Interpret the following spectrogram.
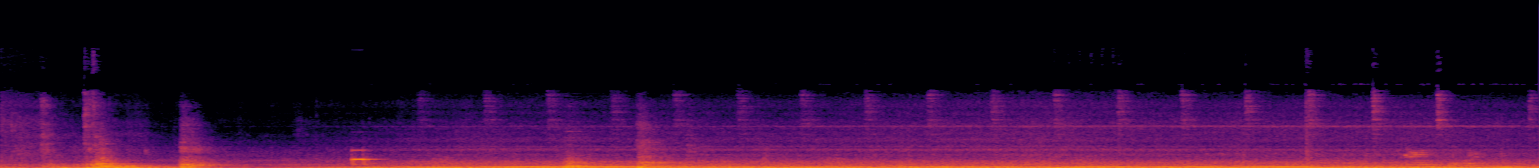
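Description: Kone EcoSpace machine-room-less traction elevator heard from inside the cab: two thuds as the doors shut, a short beep, then the car running upward with a steady hum and a low steady tone from the drive.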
